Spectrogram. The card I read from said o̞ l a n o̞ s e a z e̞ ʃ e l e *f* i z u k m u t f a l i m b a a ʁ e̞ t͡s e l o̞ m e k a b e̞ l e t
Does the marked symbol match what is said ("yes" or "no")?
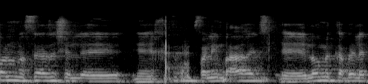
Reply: no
